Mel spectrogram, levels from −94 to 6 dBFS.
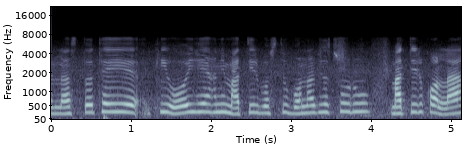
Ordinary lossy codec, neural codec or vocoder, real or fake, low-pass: none; none; real; 7.2 kHz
